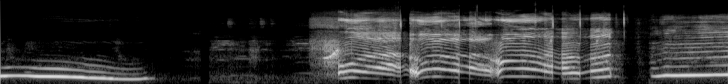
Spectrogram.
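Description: A young child's high, wavering crying with sobbing breaks between cries, after a short quiet gap.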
